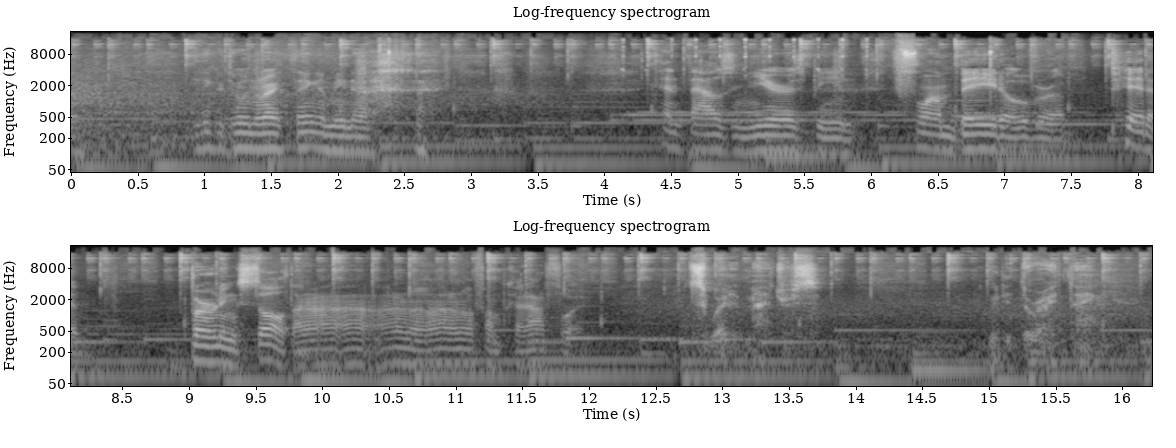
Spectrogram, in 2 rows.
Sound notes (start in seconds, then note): 4.7 chuckles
